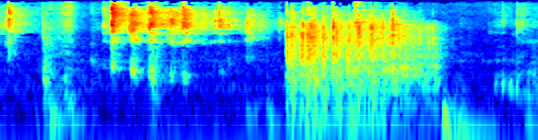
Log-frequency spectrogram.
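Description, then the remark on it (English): Dice rolled for a finesse check in a game clatter across a hard surface: a quick run of sharp clicks and knocks, then a longer, busy rattle as they tumble and settle, with no talking. “All right, roll me another finesse check to see if you can.”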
